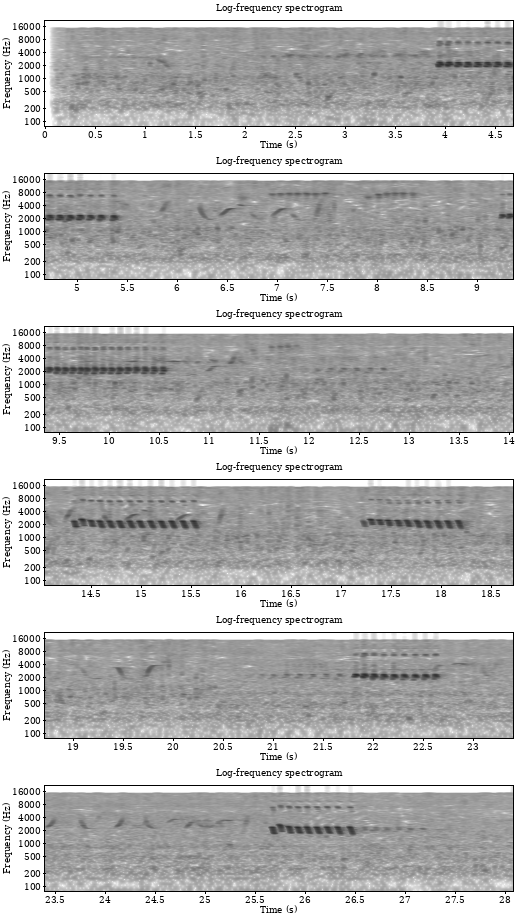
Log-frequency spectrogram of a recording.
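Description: Songbird singing: a loud, rapidly pulsed trill about a second and a half long, repeated six times, with softer short chirps between, over a steady hiss.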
